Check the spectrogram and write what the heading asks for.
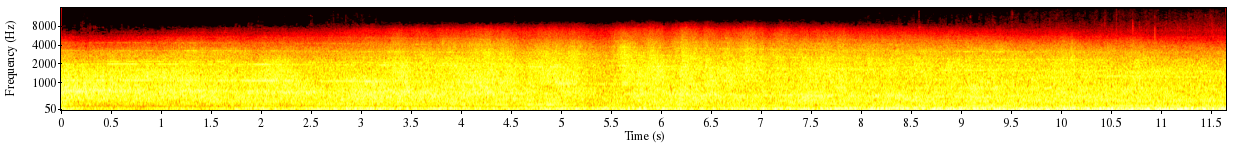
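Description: Airbus A320neo's Pratt & Whitney PW1100G geared turbofan engines at takeoff thrust during the takeoff roll and lift-off: steady loud jet noise, with high whining tones that fade out over the first couple of seconds and a low rumble that grows toward the end.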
